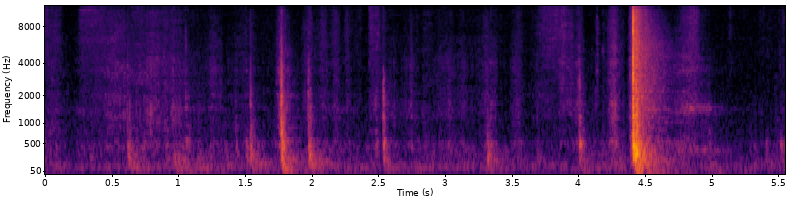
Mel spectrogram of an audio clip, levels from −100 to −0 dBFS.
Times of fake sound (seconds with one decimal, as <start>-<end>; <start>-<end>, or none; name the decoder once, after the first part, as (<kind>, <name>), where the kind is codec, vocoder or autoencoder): none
